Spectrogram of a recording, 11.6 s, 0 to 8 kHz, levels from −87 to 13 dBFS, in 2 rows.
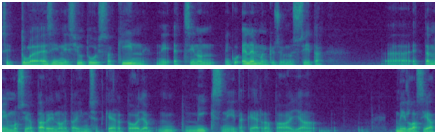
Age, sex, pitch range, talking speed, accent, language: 30-49, male, 75-95 Hz, 125 wpm, native, Finnish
